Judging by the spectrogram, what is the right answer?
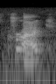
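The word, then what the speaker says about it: craic: So, uh, there's crack. Uh, I'll put that in chat. Not the not the drug. I'll spell it in chat. So, there's that. That mean that's the Irish word for fun.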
